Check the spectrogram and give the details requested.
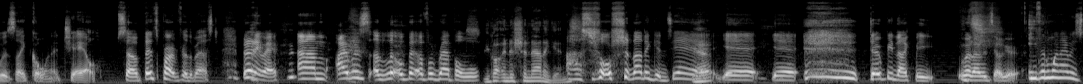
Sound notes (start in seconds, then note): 3.7 British accents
